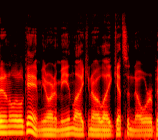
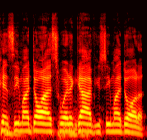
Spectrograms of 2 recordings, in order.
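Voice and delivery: loud, higher Long Island Italian dad; 6 semitones higher, 4 dB louder than usual. Pretend. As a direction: bark it like a protective Italian father. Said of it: "Of course, Paulie".

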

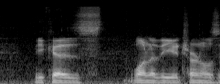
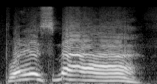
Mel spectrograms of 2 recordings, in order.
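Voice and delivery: vampire shout; 12 semitones higher, 10 dB louder than usual. Pretend. Joking about vampire Morbius.

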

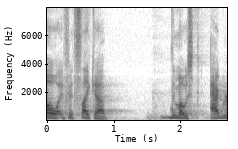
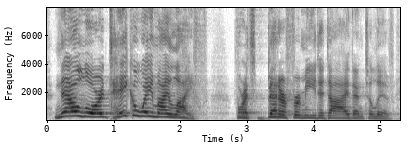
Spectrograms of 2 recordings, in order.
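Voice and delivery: high, loud, whiny Jonah complaining to God; whiny angry voice; 4 semitones higher, 12 dB louder than usual. Acted. Jonah complaining to the Lord in a high, loud whine. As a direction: whine at God like a furious, self-pitying prophet. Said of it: "the coup de whine".

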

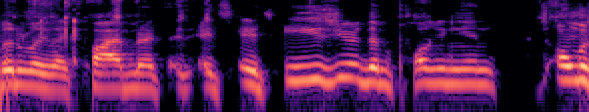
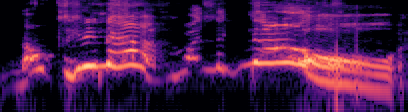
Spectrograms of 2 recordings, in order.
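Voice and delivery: exasperated protest; 14 semitones higher, slower than usual. Real, not acted. Arguing with fans about the Joker's motives, exasperated shout. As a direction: shout down a silly theory.

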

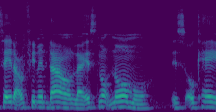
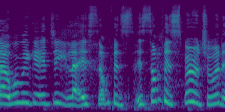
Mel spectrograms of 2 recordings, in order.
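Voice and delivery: laughing; 9 semitones higher than usual. Real, not acted. Joking about getting jiggy.

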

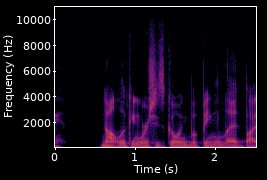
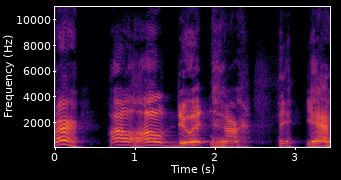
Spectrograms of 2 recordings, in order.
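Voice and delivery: loud, higher, slurred-slow pirate bluster; drunken pirate cheer; 8 semitones higher, 10 dB louder than usual. Acted. Drunk fisherman volunteering to his mates, loud pirate bravado. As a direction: bluster like a tipsy sailor. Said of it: "drunken people going".

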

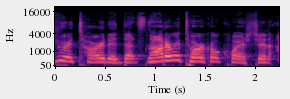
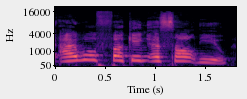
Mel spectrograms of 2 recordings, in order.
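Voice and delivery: normal talking voice

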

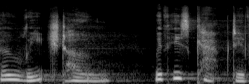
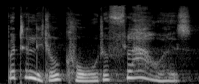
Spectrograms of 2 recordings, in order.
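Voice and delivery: plain reading voice

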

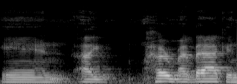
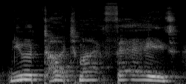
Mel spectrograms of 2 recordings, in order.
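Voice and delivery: high, slow, disbelieving; stunned bully; 10 semitones higher, much slower than usual. Retold or imitated. Slapped bully to the coach, high and disbelieving. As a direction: drag it out high like a shocked giant.

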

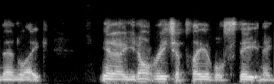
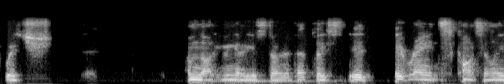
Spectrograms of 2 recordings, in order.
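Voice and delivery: ordinary delivery

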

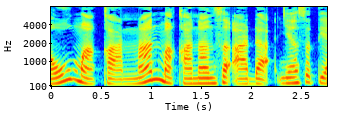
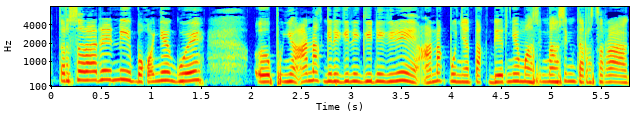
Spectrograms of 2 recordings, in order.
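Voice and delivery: higher and louder, careless 'whatever' voice; carefree mock parent; 5 semitones higher, 4 dB louder, faster than usual. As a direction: play a parent tossing it all to fate. Imitating a careless would-be parent.

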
